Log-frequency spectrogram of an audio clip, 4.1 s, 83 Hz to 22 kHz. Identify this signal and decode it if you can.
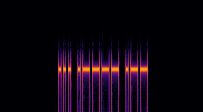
Morse code, heard as a keyed tone, about 25 wpm, 700 Hz. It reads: S1W
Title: Three Challenging Letter-Number Combinations 25wpm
